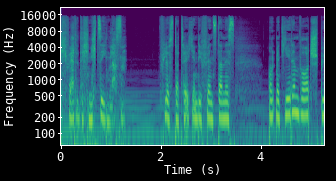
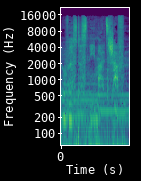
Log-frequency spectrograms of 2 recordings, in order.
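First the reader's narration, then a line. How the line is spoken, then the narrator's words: Whisper in the ear. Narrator (German): flüsterte eine Stimme in mein Ohr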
